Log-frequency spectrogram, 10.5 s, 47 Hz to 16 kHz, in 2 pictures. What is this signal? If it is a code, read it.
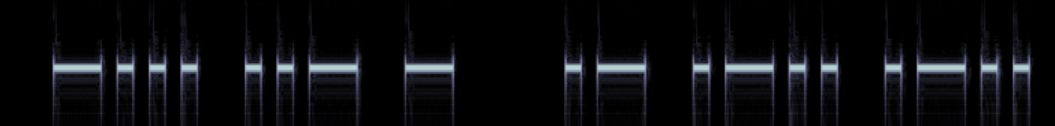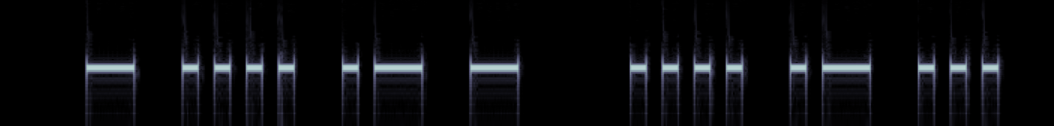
Morse code, heard as a keyed tone, about 16 wpm, 700 Hz. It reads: BUT ALL THAT HAS
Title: Sentences from Top 1000 Words - Review Part 3 - 15wpm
